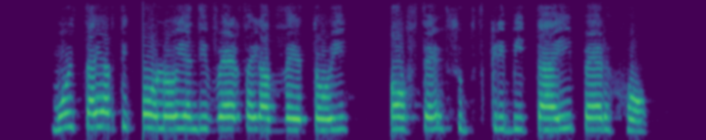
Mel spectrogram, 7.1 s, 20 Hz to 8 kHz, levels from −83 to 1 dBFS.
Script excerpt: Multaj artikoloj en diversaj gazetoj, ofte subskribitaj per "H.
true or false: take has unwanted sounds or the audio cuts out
true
